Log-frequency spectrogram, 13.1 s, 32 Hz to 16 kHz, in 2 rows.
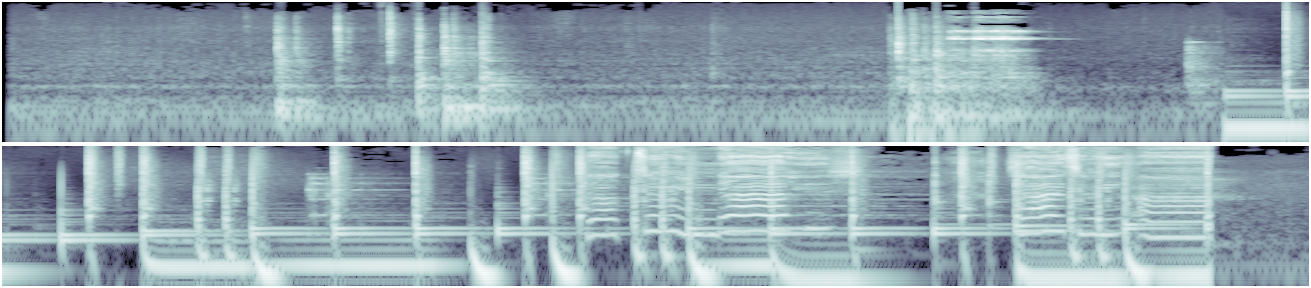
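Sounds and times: music with heavy bass: 6.1 - 12.6.

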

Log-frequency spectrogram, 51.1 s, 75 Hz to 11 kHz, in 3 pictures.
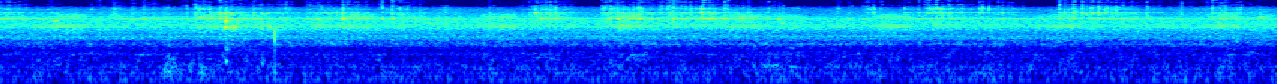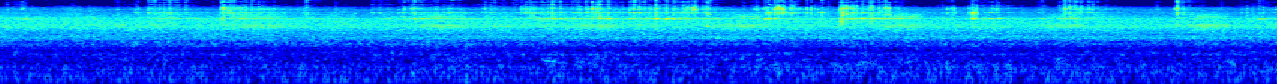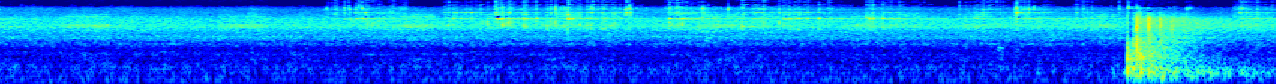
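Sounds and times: low rumble and hiss: 0.0 - 51.0.

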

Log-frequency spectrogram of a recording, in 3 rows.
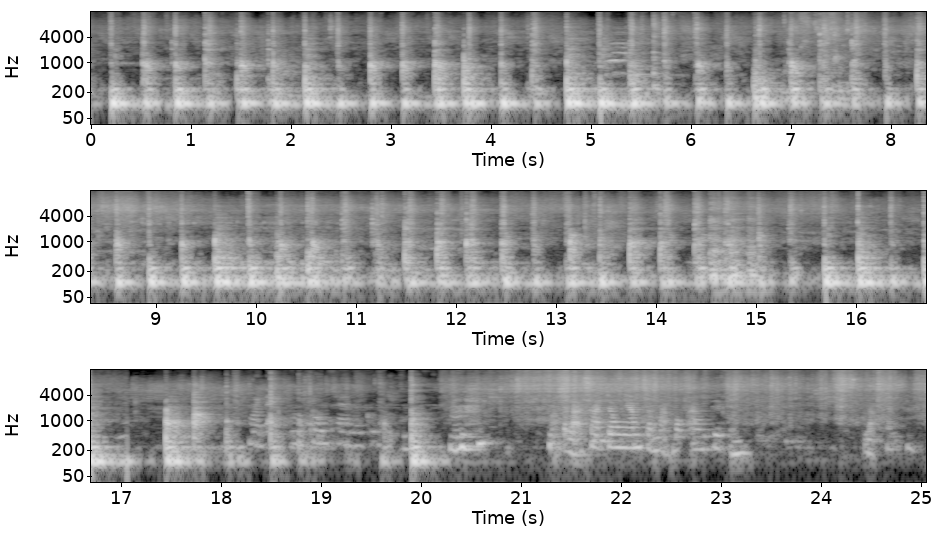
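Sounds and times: pestle pounding in wooden mortar: 0.0 - 20.3.

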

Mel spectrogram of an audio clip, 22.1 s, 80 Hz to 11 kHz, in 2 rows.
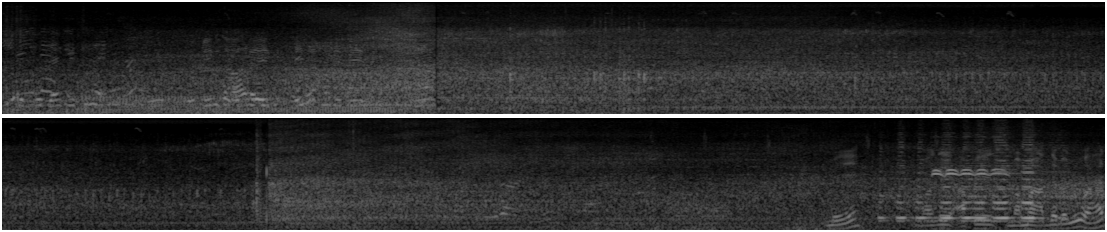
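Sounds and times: vehicle engine idling: 0.0 - 22.0.

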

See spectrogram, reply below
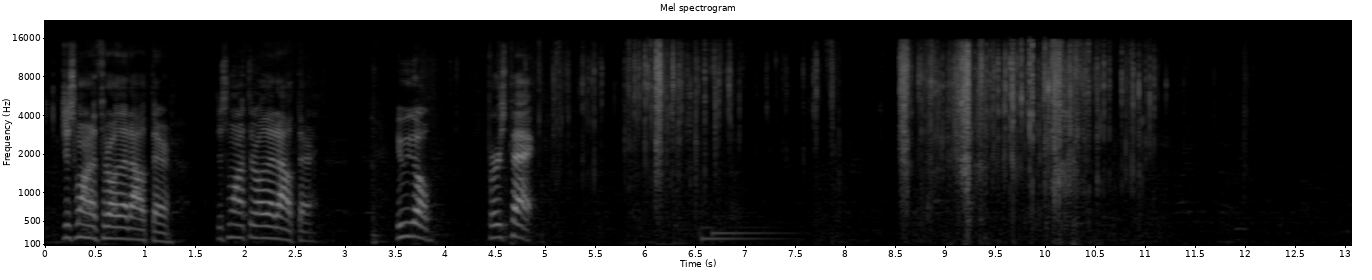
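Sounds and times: wrapper tearing and crinkling: 4.9 - 6.8, 7.6 - 11.2.

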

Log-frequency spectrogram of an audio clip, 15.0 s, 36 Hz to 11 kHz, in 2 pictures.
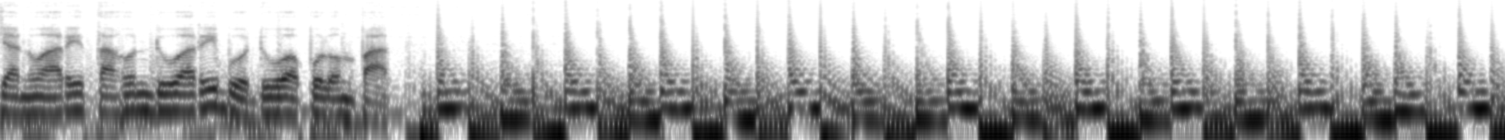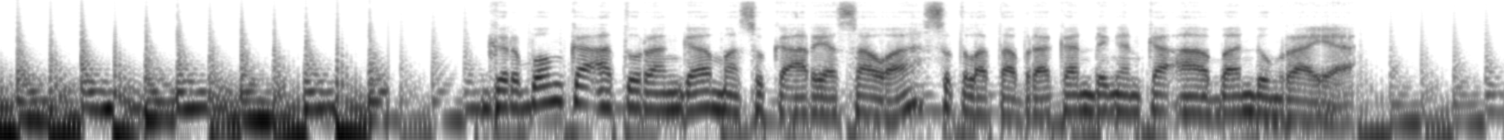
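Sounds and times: electronic dance music: 0.0 - 3.0, 5.6 - 14.4.

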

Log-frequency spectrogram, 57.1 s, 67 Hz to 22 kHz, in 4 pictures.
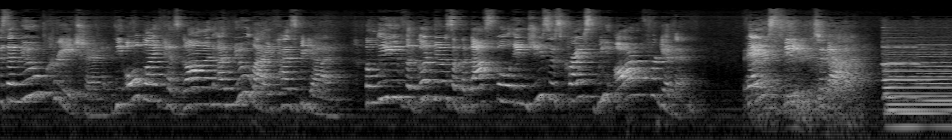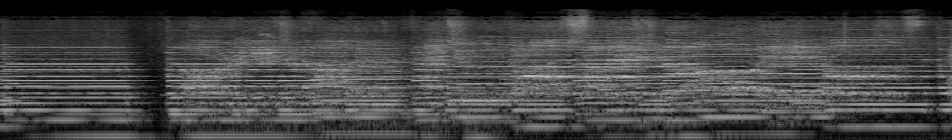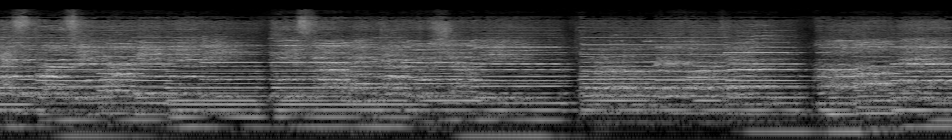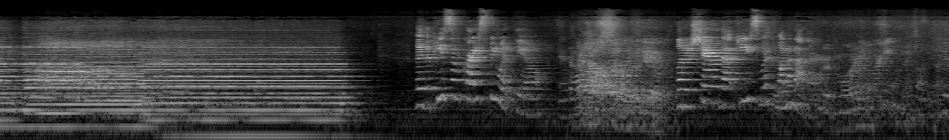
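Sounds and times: organ chords: 10.6 - 49.0, 51.5 - 53.1
voices singing a hymn: 11.2 - 48.4, 51.4 - 53.0.

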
